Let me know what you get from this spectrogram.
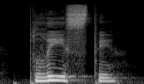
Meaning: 1. to swim 2. to float 3. to sail
- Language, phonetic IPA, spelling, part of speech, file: Ukrainian, [pɫeˈstɪ], плисти, verb, Uk-плисти.ogg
